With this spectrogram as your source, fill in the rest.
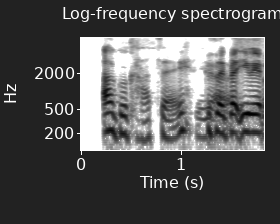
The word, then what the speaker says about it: aguacate: Aguacate. Aguacate.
